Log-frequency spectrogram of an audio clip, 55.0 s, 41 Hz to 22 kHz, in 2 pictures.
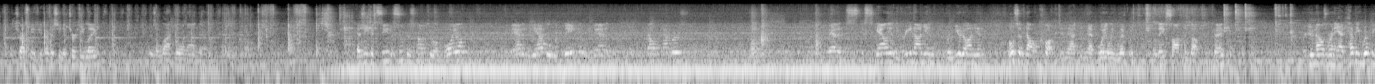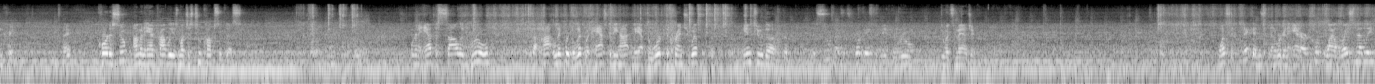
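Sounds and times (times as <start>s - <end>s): whisk scraping metal pot: 0.0s - 8.7s, 16.6s - 27.5s, 35.8s - 43.0s, 50.6s - 55.0s
steady low hum: 0.0s - 55.0s.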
